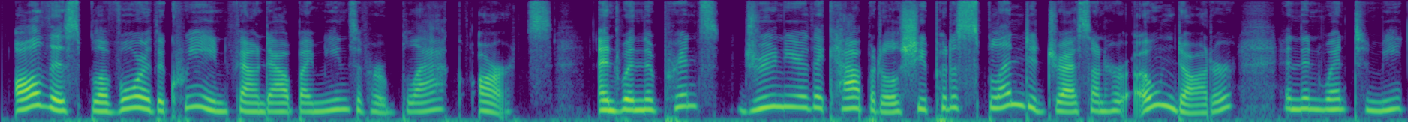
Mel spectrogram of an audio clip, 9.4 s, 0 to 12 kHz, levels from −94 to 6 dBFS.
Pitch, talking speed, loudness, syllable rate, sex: 245 Hz, 235 wpm, -19 LUFS, 5.1 syllables/s, female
